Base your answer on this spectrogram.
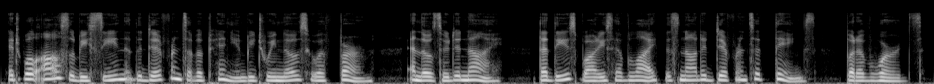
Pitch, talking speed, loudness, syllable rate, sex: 190 Hz, 205 wpm, -16 LUFS, 5.9 syllables/s, female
